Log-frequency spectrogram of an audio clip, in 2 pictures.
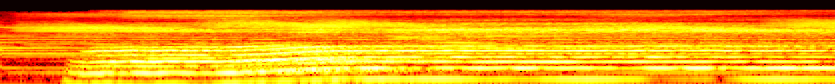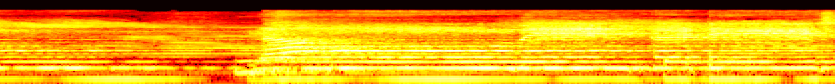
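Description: Devotional mantra chanting in long held notes over a steady drone. Each of the two held notes slides up in pitch as it begins, the second starting about seven seconds in.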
